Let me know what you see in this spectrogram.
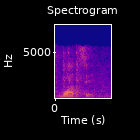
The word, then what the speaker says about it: WotC: Yes, their Wizards of the Coast acronym is generally pronounced WotC.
